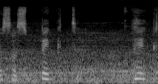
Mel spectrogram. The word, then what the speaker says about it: suspect: هي نفس الكلمة، بس احنا هنشيل الاسترس من المقطع الأولاني وهنحطها على المقطع التاني، وفي الحالة دي تتحول لفيرب. تمام، وهتتنطق كده suspect. هنعمل ستريس على البيكت دي، suspect.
